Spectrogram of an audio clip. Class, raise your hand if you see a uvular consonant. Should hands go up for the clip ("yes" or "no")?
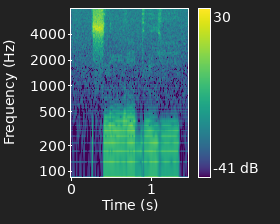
no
